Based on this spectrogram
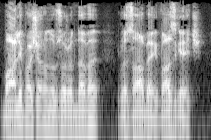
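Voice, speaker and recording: A man's voice: on the low side, normal speed, pushed and bright, voice pushed down. A man voicing a hot-tempered male prison director who blusters and threatens. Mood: pleading.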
